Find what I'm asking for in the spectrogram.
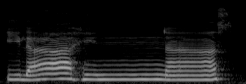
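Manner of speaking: slow, drawn-out recitation; Quran recitation. Shown as a demonstration. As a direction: recite slowly with ghunna. Recites the verse.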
